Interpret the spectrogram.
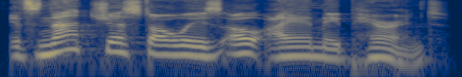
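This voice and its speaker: Here a pastor in middle age speaks on the high side and with animation, working through ideas in a relaxed teaching chat. His delivery is halting and full of restarts and stammers, captured dry in a clean studio.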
